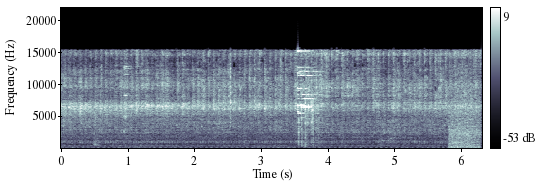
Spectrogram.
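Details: Yamaha Soul GT automatic scooter idling with a fast, light, constant metallic clatter of about four per second; workshop teardown found the cam chain rattling because its tensioner had failed.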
